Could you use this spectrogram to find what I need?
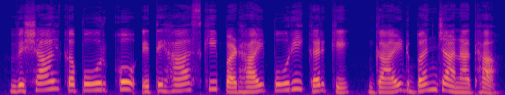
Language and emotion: Hindi, neutral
